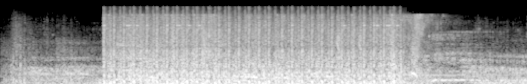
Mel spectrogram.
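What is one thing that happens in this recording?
A rifle fires in a rapid burst of shots.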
